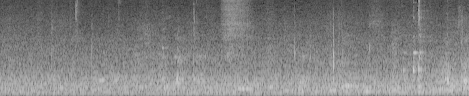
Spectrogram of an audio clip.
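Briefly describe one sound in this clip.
A man speaks calmly at a distance in a large echoing hall.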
